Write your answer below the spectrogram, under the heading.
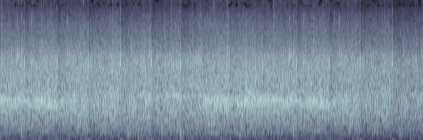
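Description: A large concert audience applauding steadily.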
